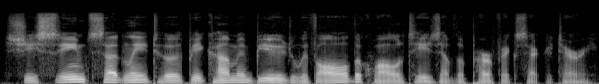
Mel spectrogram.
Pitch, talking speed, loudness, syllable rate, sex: 90 Hz, 150 wpm, -19 LUFS, 4.6 syllables/s, male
